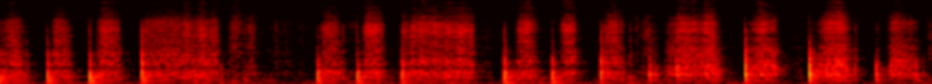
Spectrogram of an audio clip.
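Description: A white chalk stick held in the fingertips writes Korean letters on the hollow top of a large, flat, brown cardboard box. A run of sharp taps, each followed by a dry, gritty scratching stroke, sounds across the surface. The strokes are quiet, short and bright-edged, with little low-end body and almost no ring.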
